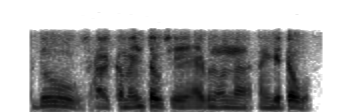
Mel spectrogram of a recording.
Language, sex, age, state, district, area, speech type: Manipuri, male, 18-30, Manipur, Churachandpur, rural, conversation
